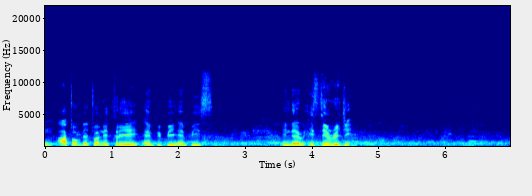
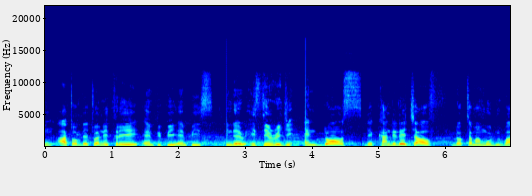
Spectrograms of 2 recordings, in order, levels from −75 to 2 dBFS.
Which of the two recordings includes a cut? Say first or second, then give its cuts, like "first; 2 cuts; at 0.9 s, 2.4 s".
second; 3 cuts; at 2.5 s, 3.9 s, 5.2 s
